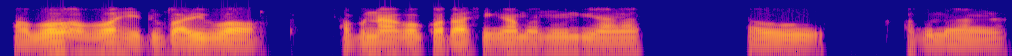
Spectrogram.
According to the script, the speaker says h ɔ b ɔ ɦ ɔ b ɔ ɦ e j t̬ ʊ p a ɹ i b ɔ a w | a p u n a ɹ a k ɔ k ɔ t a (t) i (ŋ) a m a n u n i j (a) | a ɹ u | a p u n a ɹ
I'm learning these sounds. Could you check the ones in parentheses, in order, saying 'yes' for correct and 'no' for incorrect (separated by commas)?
no, yes, yes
